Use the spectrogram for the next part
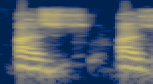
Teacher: Tip of the ٹنگ کا جو upper part ہے نا اوپری حصہ وہ اس کو دانتوں کا ایج لگتے ہیں، دانتوں کے کنارے جو سینٹرل انسائزز ہیں نا اپنے، ہاں اس کے کنارے لگتے ہیں، دانتوں کے کنارے ٹچ ہوتے ہیں، اور اس سے ادا ہوتا ہے زو.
